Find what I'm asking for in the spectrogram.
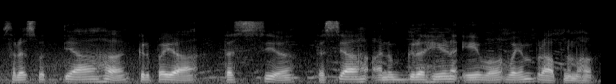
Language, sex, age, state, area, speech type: Sanskrit, male, 18-30, Uttarakhand, urban, spontaneous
